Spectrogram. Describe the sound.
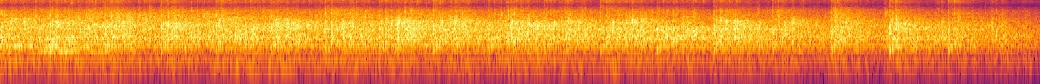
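An audience claps to welcome a speaker to the front in sustained, dense applause that holds steady for about five seconds before easing slightly.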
